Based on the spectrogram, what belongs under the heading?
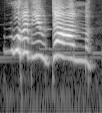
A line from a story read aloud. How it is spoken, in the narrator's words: wailed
